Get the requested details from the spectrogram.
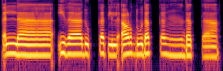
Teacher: लाम पर अलिफ मद्दा है और उसके बाद हमज़ा दूसरे कलीमे में है, मद्दे मुनफसिल होगा, 4 हरकत खींचेंगे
